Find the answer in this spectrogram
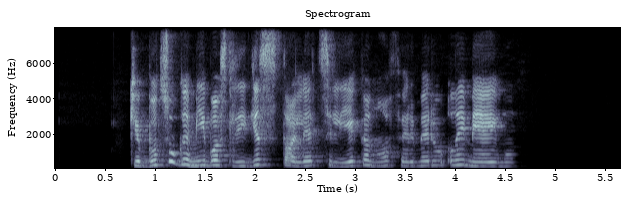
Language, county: Lithuanian, Alytus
